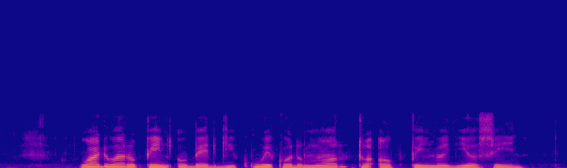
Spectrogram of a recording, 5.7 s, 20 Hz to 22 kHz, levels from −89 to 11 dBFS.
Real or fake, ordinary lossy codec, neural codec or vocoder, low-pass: fake; MP3, 96 kbps; codec, 16 kHz, 2 kbps, FunCodec, trained on LibriTTS, 25 frames a second; 7.2 kHz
